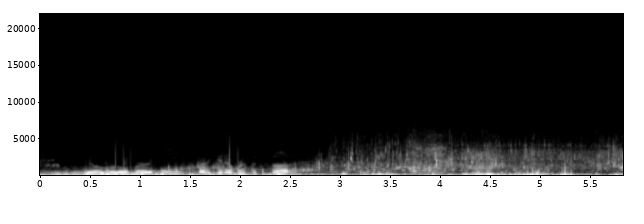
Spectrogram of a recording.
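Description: A man breathes loudly through a snorkel.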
